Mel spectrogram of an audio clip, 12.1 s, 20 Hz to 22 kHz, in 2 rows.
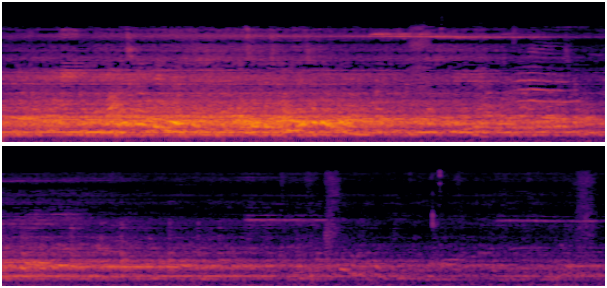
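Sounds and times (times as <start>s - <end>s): dense mid-range murmur: 0.0s - 11.1s.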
